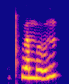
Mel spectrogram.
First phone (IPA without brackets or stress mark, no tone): kʷʰ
